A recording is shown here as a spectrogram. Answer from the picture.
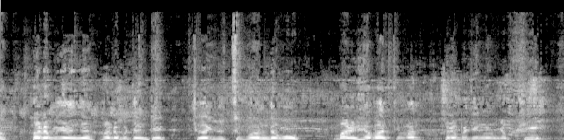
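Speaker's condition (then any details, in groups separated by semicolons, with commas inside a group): Brain lesion disability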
